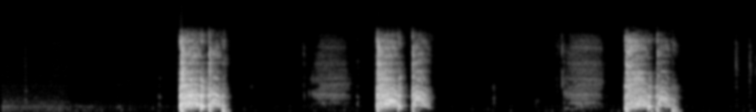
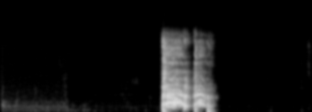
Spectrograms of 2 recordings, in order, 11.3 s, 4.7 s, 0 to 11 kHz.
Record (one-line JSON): {"three_cough_length": "11.3 s", "three_cough_amplitude": 32768, "three_cough_signal_mean_std_ratio": 0.32, "cough_length": "4.7 s", "cough_amplitude": 32768, "cough_signal_mean_std_ratio": 0.3, "survey_phase": "beta (2021-08-13 to 2022-03-07)", "age": "45-64", "gender": "Male", "wearing_mask": "No", "symptom_none": true, "symptom_onset": "12 days", "smoker_status": "Never smoked", "respiratory_condition_asthma": false, "respiratory_condition_other": true, "recruitment_source": "REACT", "submission_delay": "1 day", "covid_test_result": "Negative", "covid_test_method": "RT-qPCR"}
